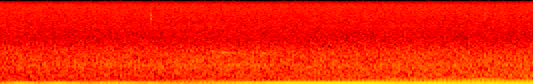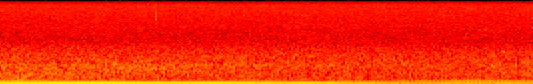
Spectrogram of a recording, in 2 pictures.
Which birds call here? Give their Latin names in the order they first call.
Corvus brachyrhynchos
